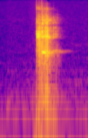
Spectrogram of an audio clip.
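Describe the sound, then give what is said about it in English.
Glasses of light beer clink together once in a toast, a bright ring that fades quickly after a short, sharp strike, with no talking. “All right, so let's put them up. Cheers.”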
